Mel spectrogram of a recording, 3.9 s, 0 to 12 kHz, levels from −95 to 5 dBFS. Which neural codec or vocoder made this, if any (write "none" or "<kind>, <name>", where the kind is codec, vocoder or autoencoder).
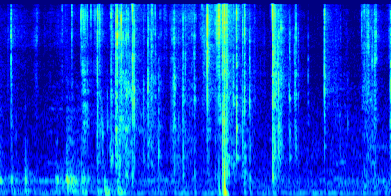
none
